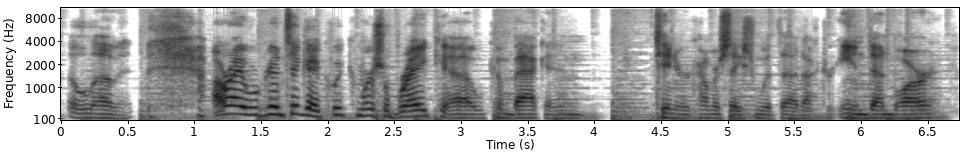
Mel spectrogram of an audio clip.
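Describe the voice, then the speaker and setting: A male radio host with a mid-range voice, upbeat and enthusiastic as he talks with a guest and reads a promo. Faint music plays softly behind him. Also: mid-range voice. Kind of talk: radio interview and promo read.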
